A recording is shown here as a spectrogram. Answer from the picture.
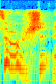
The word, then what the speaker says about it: Saoirse: Saoirse, exakt. Den är sjuk. – Ja, och det är liksom, det stavas inte så som det uttalas. Men jag hoppas att Kayla Setter är rätt.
